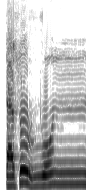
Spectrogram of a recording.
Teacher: تسر، را کو نون کے ساتھ ملائیں گے، نون مشدد ہے تو یہاں غنہ کریں گے. تسر، نون کالا زبرنا، تسرن، غا زیر غی، را یا زیر ری، را کو باریک کرنا ہے.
